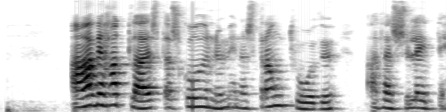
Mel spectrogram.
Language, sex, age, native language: Icelandic, female, 30-39, Icelandic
